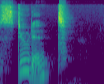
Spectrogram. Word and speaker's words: student: So for example, the word student. Instead of student, student. My tongue stays up for the T sound after the N.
